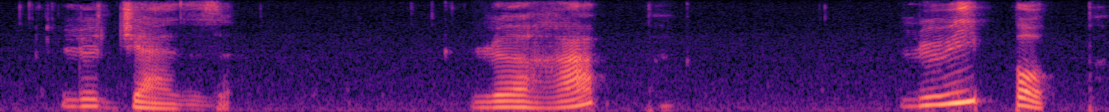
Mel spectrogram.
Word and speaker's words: hip-hop: Le hip-hop. You don't pronounce the H. Le hip-hop.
